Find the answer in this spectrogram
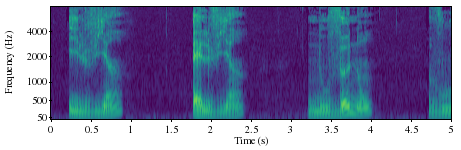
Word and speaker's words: venons: Nous venons. Okay? O-N-S, classical ending for nous. Okay? Final S not pronounced. So O-N, on, venons, venons. Nous venons. Nous venons.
